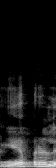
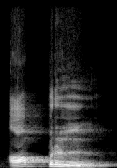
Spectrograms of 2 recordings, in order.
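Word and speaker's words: April: ஏப்ரல் வந்து same தான், ஆனால் ப்ரொனவுன்சியேஷன் டிஃப்ரெண்ட். ஏப்ரல் இல்லை, ஆப்ரில். மேக்கு வந்து மே இல்லை, மாய்.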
